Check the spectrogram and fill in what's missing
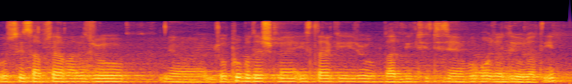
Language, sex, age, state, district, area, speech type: Hindi, male, 30-45, Rajasthan, Jodhpur, urban, spontaneous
